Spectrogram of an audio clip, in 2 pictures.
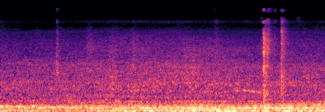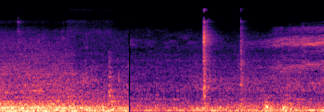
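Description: Steady rumble of a moving passenger train heard from inside the carriage, with a few sharp clicks. About seven seconds in, the rumble drops suddenly to a quieter level.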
